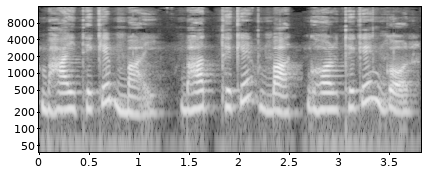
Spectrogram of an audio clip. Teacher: সঘোষ মহাপ্রাণ বর্ণ বঙ্গালী উপভাষায় সঘোষ অল্প প্রাণ রূপে উচ্চারিত হয়।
